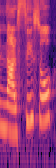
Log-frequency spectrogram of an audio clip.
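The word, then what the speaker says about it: Narciso: This we love आगे कह रहे हैं नार्सिसो रगिस दिस वी लव। इसका प्रोनाउंसिएशन है नारसीसो नार्सिसो रगस रगस कह रहा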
